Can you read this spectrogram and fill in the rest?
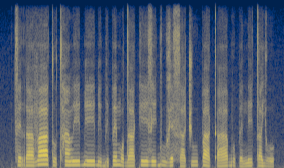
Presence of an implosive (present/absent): present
